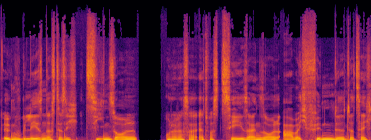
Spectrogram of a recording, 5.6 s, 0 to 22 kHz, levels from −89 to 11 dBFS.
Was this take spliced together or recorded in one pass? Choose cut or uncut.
uncut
